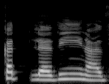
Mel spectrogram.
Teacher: ذال د زبې له څوکې نه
